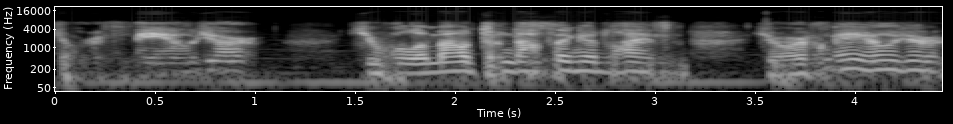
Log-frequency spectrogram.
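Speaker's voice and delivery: loud stage whisper. Storyteller voicing a strange obelisk held against a listener's ear, obelisk whispering. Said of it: "It whispers into your ear and it says".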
